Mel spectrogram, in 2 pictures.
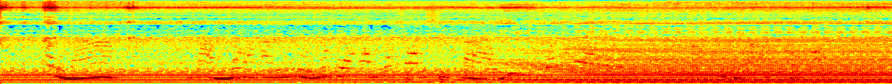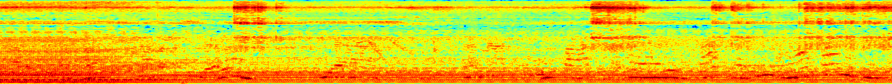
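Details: Child with stubborn cough and cold, unresolved after two doctor visits and prescriptions, receiving steam nebulization to loosen throat phlegm: steady motor hum of a nebulizer compressor throughout, with faint voices and child sounds.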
